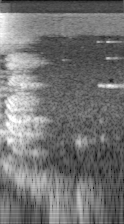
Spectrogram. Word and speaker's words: psi: यहाँ पर क्या किया हुआ है हमने, यहाँ पर हम साइन, इसको ये जो सिंबल है इसको बोला जाता है साइन, PSI, बट P is silent when we are speaking.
